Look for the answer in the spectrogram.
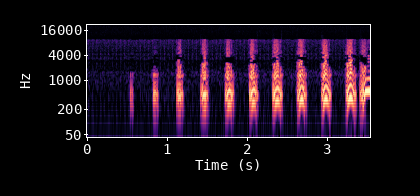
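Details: Barred owl, part of an urbanized pair in Midtown Tulsa, building a rapid series of about eleven hoots, three per second, each louder than the last, cut off as a longer note begins.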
